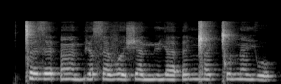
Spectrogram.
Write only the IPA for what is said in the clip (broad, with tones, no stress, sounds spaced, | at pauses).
ǀ ɛ˨ z ɛ˨ ʔ æ̃˨ bʲ ɑ˨ s æ˨ v ɜ˨ ʃ æ˨ mʲ ʊ˨ j æ˨ ʔ ɛ˦ ŋ͡ǁ æ˦ ǀ ʊ˦ n æ̃˦ j ʊ˨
